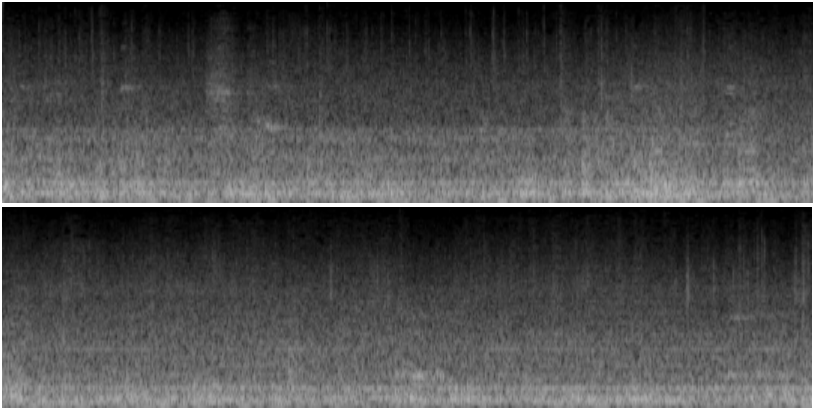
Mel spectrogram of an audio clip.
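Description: Mugunghwa passenger train running, heard from inside the carriage: a steady rumble of the car on the rails with a faint steady hum and a few light clicks.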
